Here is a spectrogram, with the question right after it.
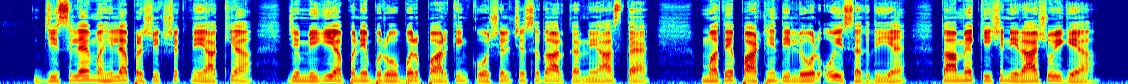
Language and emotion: Dogri, sad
